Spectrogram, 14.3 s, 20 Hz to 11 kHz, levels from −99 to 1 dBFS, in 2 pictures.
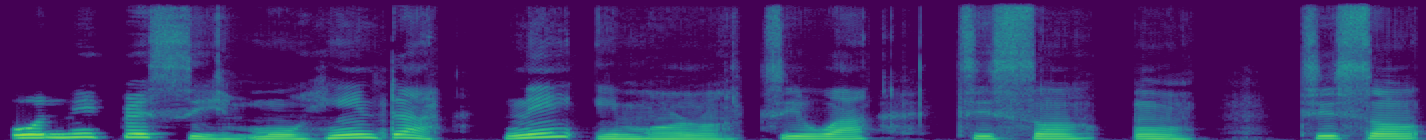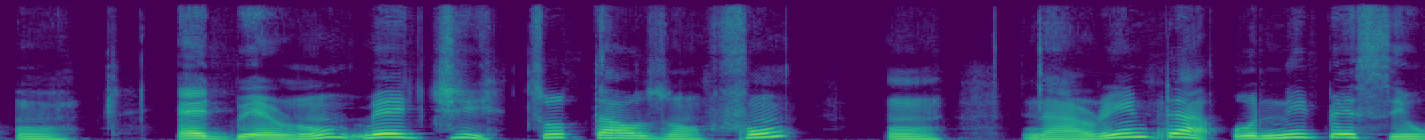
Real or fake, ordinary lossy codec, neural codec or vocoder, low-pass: fake; none; vocoder, 22.05 kHz, 80 mel bands, Vocos; none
